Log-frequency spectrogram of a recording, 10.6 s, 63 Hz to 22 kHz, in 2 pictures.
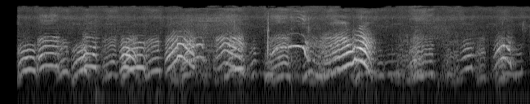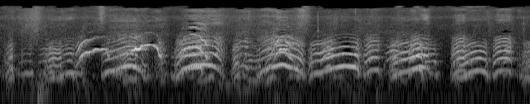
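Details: Newborn red and black German Shepherd puppies, 48 hours old and very lively, from a litter of eight at a breeder in Maine, New England; overlapping high arched whimpers and squeals rise and fall rapidly, several pups calling at once.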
